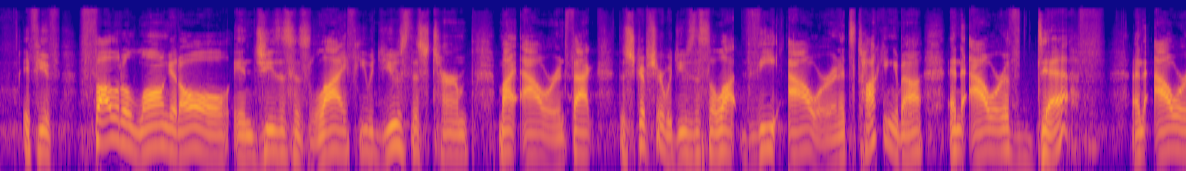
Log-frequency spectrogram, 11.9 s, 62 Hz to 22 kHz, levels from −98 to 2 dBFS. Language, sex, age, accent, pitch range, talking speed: English, male, 40-59, American, 110-155 Hz, 185 wpm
